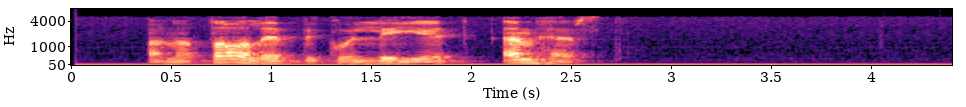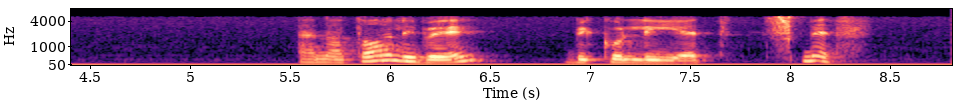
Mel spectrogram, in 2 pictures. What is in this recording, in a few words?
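I am a student, Palestinian arabic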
